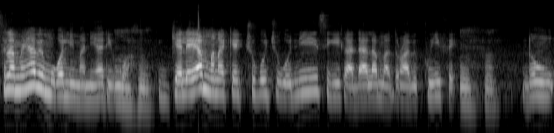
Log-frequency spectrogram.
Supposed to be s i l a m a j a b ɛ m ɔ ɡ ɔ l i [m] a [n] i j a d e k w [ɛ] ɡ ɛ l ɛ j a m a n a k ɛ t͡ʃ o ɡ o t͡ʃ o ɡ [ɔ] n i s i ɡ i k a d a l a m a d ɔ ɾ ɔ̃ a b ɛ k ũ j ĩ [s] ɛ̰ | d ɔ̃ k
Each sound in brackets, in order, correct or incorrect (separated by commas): correct, correct, incorrect, incorrect, incorrect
